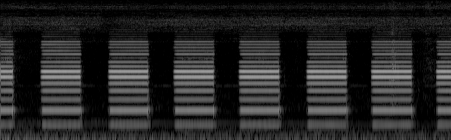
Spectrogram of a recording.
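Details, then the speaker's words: Mack truck losing fuel prime: a steady high-pitched warning beep about one and a half times a second in the cab, continuing with the key off; air pressure is fine, cause unknown. "Started making this noise earlier when the key was off and I was outside the truck working on it. And it doesn't stop when I turn the key off."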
